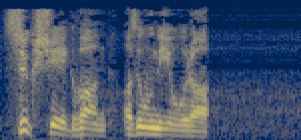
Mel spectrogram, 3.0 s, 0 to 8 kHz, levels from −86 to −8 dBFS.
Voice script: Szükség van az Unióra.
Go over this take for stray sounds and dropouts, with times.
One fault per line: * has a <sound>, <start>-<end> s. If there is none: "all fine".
all fine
